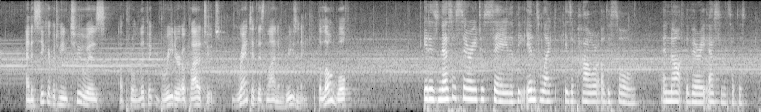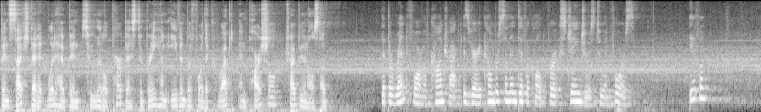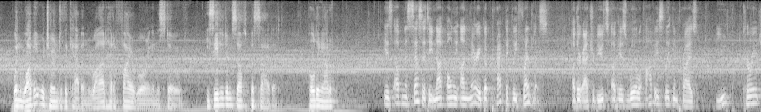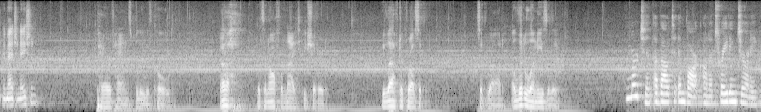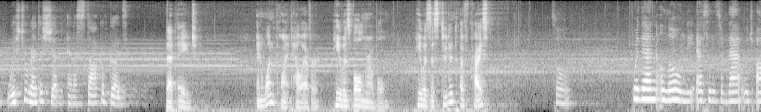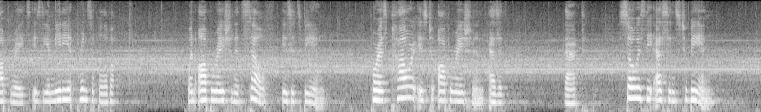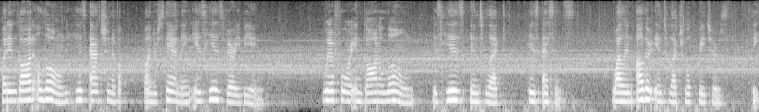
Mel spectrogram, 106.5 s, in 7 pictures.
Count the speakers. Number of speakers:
five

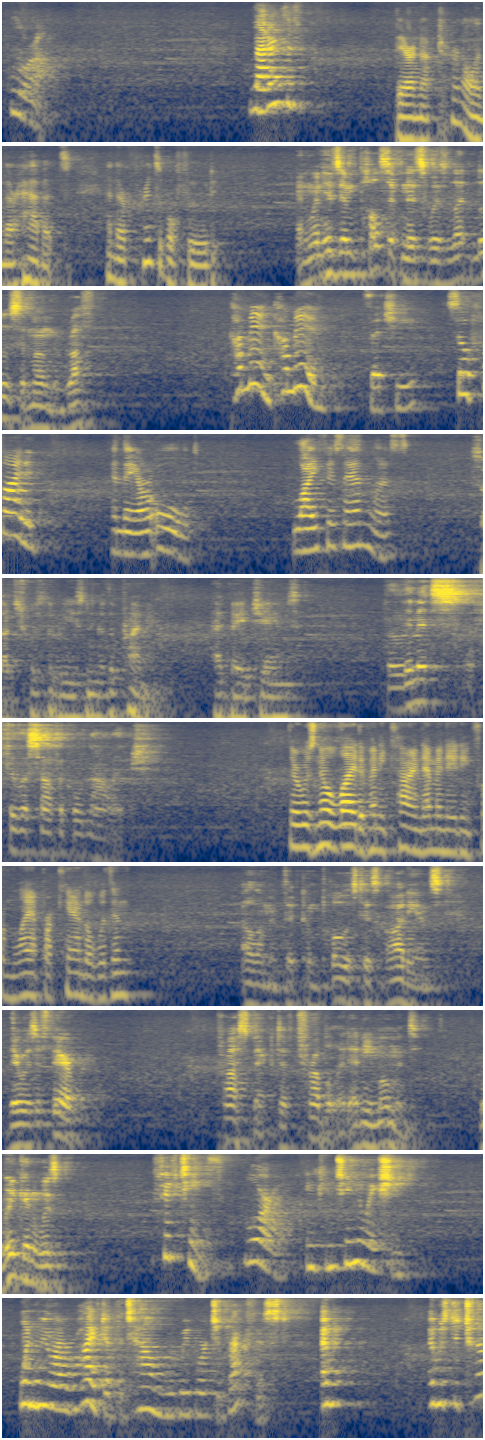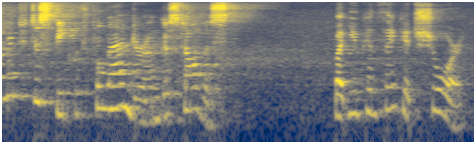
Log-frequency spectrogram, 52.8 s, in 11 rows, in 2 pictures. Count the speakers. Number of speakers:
eight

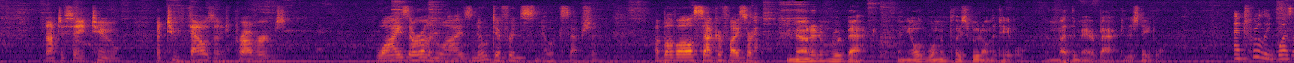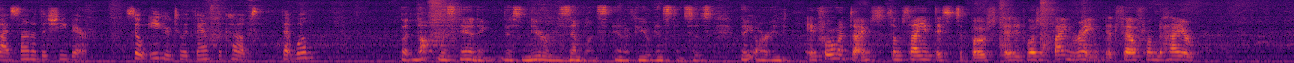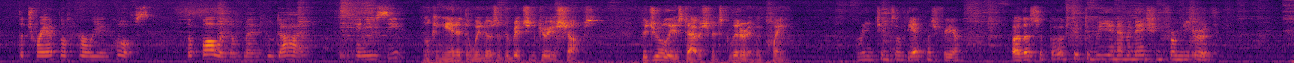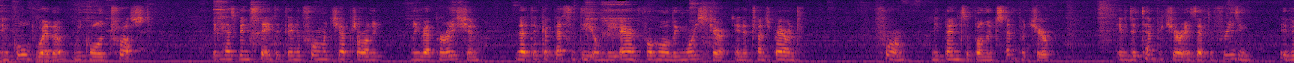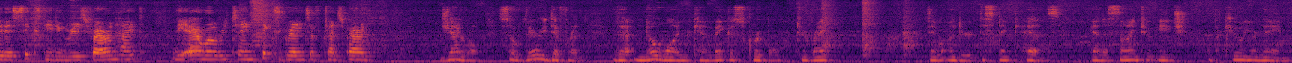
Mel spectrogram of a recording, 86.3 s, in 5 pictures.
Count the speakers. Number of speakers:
eight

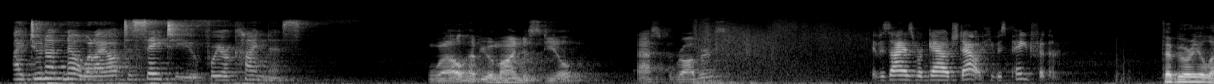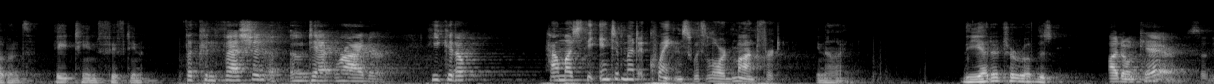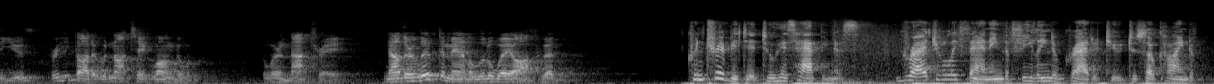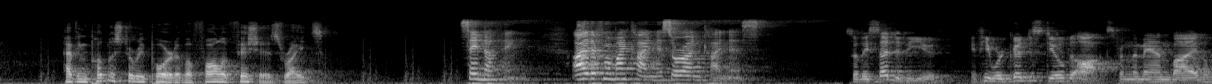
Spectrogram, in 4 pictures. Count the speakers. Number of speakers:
six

